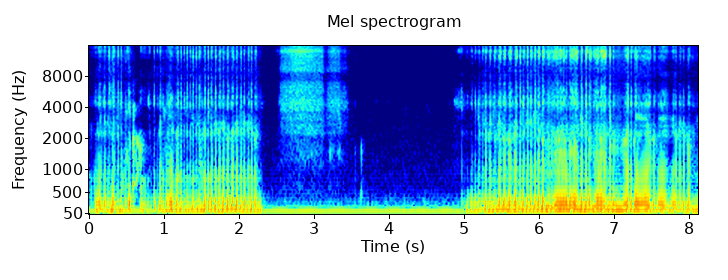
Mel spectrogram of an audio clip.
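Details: Pepe el Jefe, a French Bulldog puppy, snoring in his sleep: a long harsh rattling snore, a hush of a few seconds, then another extended, vibrating, throaty snore, with a low hum throughout.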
